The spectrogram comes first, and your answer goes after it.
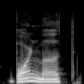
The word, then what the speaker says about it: Bournemouth: For example, Bournemouth, Bournemouth, short O, light ending. Noddingham, Noddingham. Notice how the ham becomes soft and quick. Say them with me slowly first. Bournemouth.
